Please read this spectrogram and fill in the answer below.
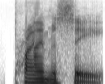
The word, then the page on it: primacy: American English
